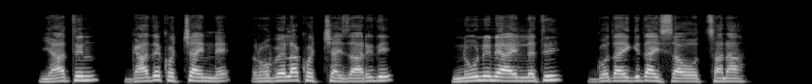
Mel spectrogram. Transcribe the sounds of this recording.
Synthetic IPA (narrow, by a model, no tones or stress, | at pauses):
jaːt̪ɪn | ɡaːd̪ɛkɔt͡ʃːɐjnːɛ | ɾɔbɛːlɐkɔt͡ʃːɐjzaːɾɪd̪ɪ | nuːnɪnɛɐjlːɛt̪ɪ | ɡɔd̪ɐjɡɪd̪ɐjsːɐo̞ːt͡sːɐnɐ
